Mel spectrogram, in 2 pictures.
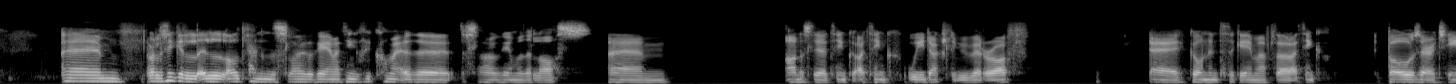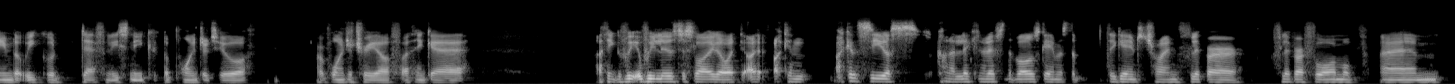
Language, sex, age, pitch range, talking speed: English, male, 20-39, 100-115 Hz, 225 wpm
